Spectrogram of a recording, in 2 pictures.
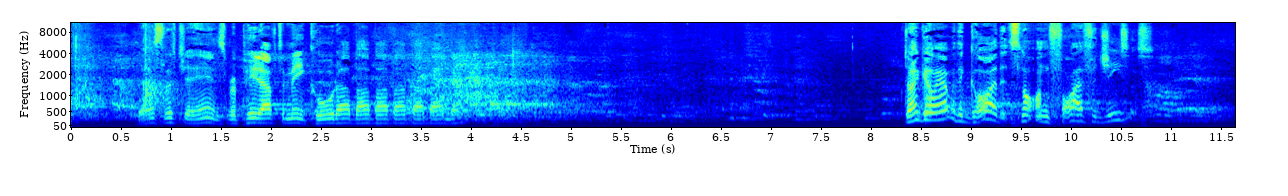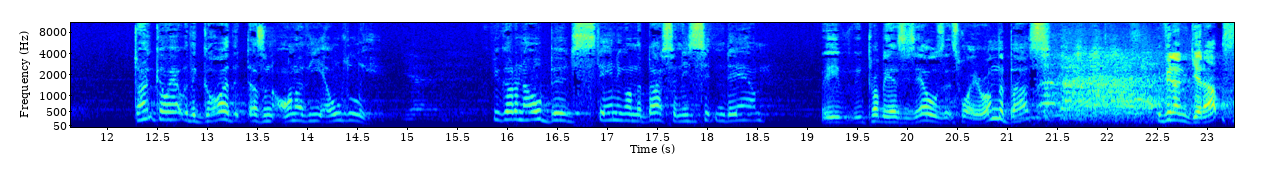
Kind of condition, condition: setting, large echoing room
